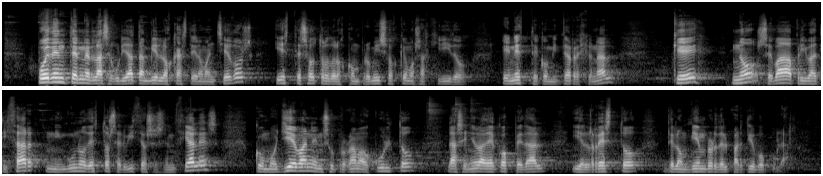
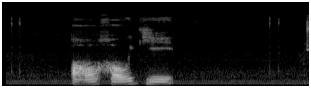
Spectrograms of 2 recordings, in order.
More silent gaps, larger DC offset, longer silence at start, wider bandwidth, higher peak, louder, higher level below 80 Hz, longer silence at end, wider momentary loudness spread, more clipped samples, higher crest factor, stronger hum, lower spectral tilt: neither; neither; second, 0.35 s vs 0.7 s; first, 16 kHz vs 12.5 kHz; first, 0 dBFS vs -4 dBFS; first, -20 LUFS vs -25 LUFS; first, -68 dBFS vs -82 dBFS; second, 0.35 s vs 1.35 s; first, 14 LU vs 8 LU; neither; about the same, 20 dB vs 24 dB; neither; second, -3.5 dB/octave vs -5 dB/octave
